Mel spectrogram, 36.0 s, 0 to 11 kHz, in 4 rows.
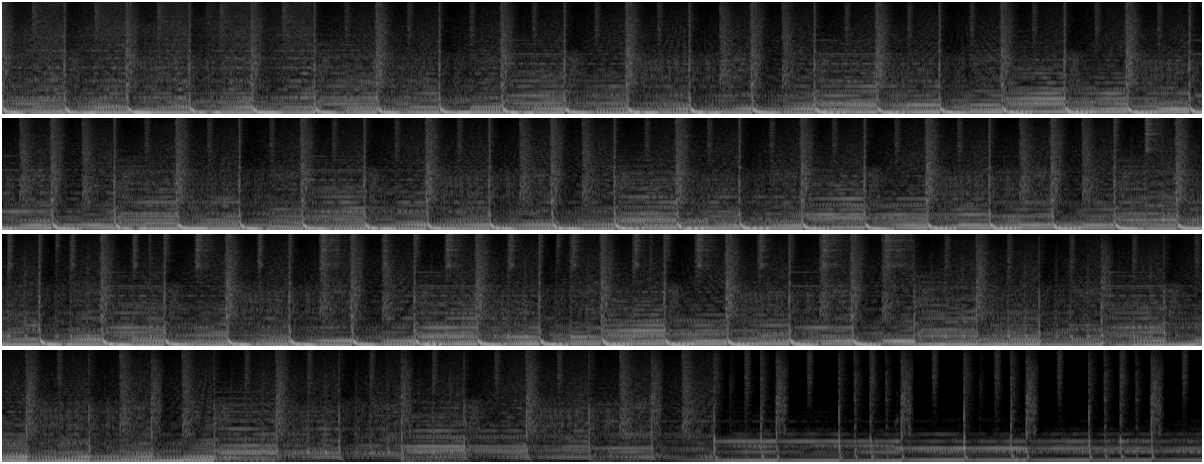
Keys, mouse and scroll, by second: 6.5 click, 7.6 click, 8.2 click, 9.4 alt+h, 9.7 click, 10.1 click, 11.8 click, 12.2 click, 13.7 shift+d, 15.7 g, 17.9-18.3 scroll down 1, 18.3-19.4 drag, 19.4 shift+d, 22.6 shift+d, 24.6 g, 26.5 click, 27.5 click, 28.1 shift+a, 29.0-29.3 scroll up 4, 29.3-29.8 scroll down 1, 29.8 s, 31.7 g, 35.8-36.0 drag.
